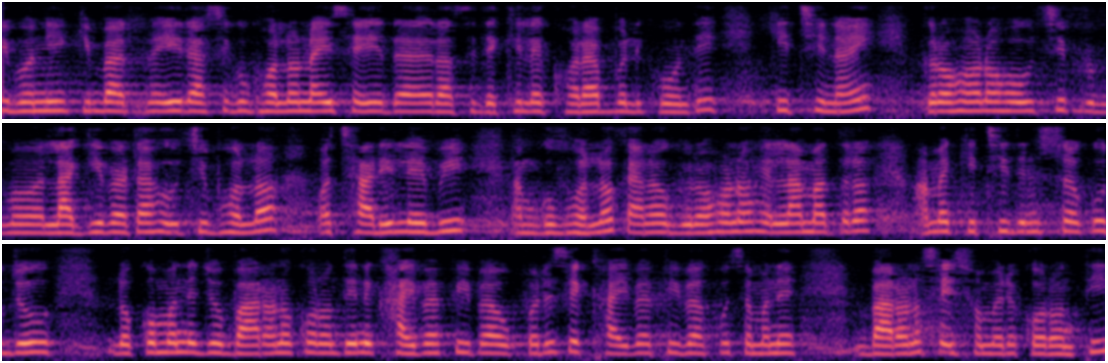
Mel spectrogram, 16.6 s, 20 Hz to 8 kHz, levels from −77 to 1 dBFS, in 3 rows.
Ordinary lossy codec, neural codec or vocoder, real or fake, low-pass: MP3, 32 kbps; codec, 24 kHz, 0.9 kbps, DualCodec; fake; 7.2 kHz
